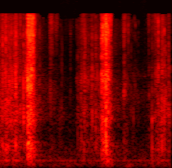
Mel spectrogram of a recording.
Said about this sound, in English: But he went like this with the paper, you know, all across the room, tore it up like this.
